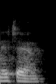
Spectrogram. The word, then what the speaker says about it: Nitin: Welcome, Nitin.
